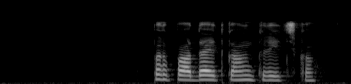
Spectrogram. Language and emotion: Russian, neutral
